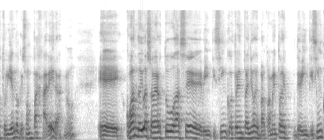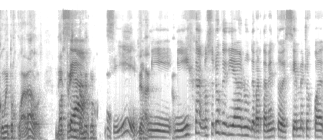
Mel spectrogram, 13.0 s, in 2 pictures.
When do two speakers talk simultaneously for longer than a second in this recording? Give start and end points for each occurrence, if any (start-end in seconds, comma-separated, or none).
7.7-9.6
